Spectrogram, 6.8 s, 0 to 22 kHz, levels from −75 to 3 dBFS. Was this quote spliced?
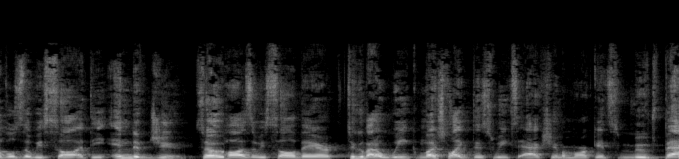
yes; 3 cuts; at 1.9 s, 2.2 s, 5.6 s

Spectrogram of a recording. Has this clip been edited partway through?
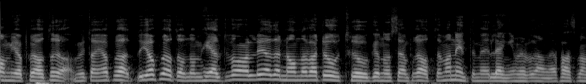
no; 0 cuts

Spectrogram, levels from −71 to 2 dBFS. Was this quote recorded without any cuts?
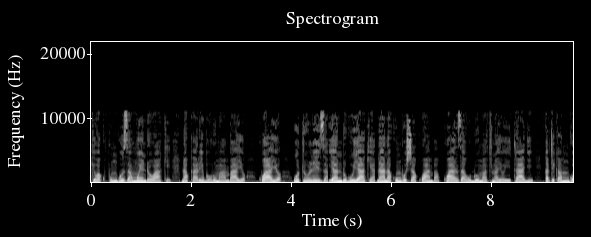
no; 4 cuts; at 1.9 s, 2.3 s, 4.7 s, 5.7 s

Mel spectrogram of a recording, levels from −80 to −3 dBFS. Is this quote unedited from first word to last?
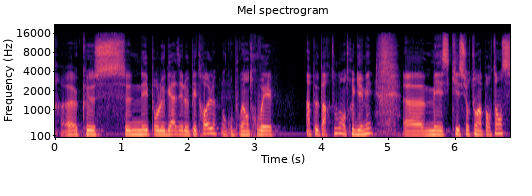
yes; 0 cuts

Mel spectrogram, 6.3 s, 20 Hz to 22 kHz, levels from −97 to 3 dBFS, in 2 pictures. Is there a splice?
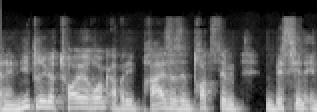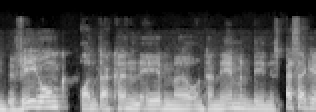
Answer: no; 0 cuts

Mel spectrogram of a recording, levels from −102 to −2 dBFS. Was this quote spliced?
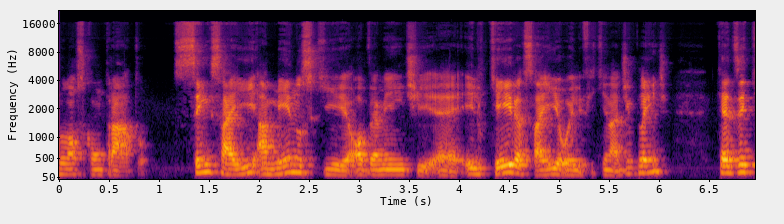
no; 0 cuts

